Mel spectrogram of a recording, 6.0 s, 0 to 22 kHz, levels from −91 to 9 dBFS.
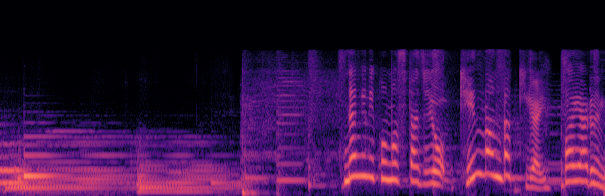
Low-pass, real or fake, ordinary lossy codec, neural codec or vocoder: none; fake; none; codec, 16 kHz, 2 kbps, X-Codec, HuBERT features, trained on balanced general audio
